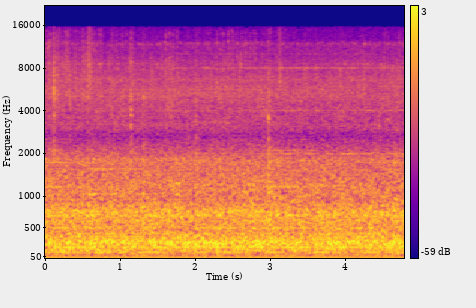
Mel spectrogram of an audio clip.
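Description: Steady rumble of a c2c Class 357 electric multiple unit starting to pull out of the station, mixed with road traffic.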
